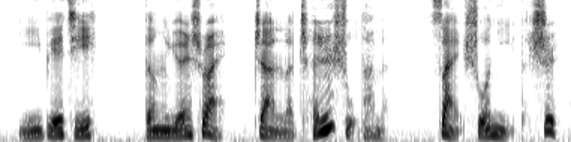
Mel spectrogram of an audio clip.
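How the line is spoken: Cold. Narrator (Chinese): 狄青冷声回道

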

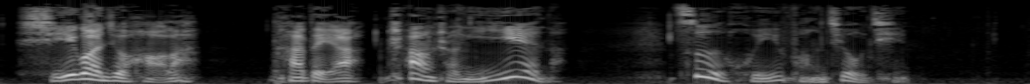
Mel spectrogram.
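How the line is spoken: Laughing. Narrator (Chinese): 刘玲笑道

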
